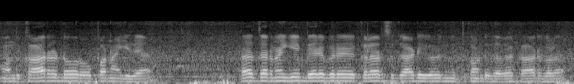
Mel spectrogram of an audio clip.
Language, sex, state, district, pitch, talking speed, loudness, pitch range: Kannada, male, Karnataka, Koppal, 145 Hz, 145 wpm, -16 LUFS, 140-155 Hz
